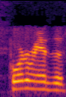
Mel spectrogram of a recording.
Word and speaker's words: Port Aransas: Oh, no, I mean Port Aransas. Did I get... Port Aransas is correct.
